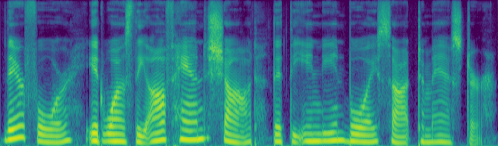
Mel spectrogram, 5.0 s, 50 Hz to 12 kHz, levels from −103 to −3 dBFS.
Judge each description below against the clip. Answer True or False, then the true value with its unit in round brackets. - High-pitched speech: False (170 Hz)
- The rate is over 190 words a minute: False (170 wpm)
